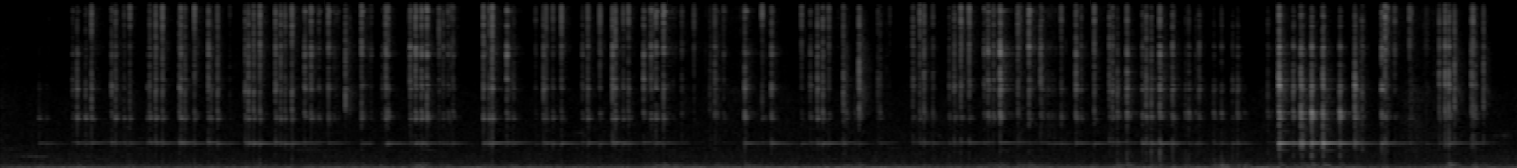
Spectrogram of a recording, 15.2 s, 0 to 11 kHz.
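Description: Long red nails tap rapidly on the glass side of a green and pink glitter lamp, a glass vessel full of liquid and glitter. Each tap is a quick, bright click, over a thin, steady glassy ring near 1.7 kHz that carries through the whole run of taps.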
